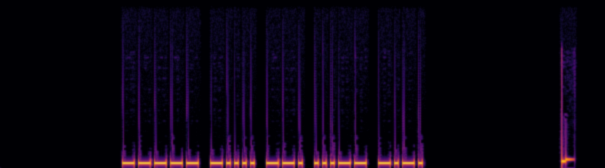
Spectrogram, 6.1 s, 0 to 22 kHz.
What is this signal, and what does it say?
Morse code, heard as a keyed tone, about 30 wpm, 700 Hz. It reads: 06G3C
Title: Code Groups - 5 Letter:Numbers - 30wpm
